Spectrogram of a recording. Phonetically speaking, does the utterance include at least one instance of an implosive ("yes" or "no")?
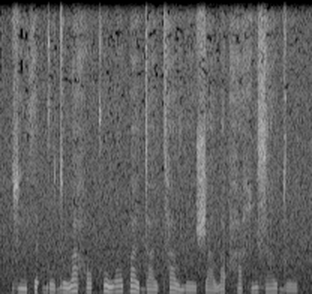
no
